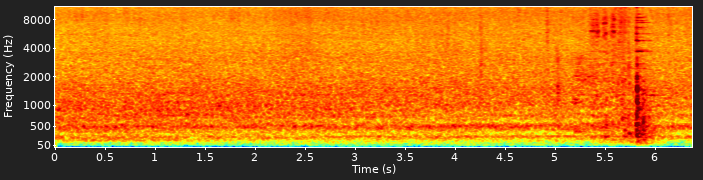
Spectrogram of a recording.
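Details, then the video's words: Droning mass of honey bees at a hive removal in an old renovated home in Donna, Texas, on a hot day; the buzz stays steady and dense, then a short clatter of handling near the end. "Honey Bee hive removal in old home in Donna, TX"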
